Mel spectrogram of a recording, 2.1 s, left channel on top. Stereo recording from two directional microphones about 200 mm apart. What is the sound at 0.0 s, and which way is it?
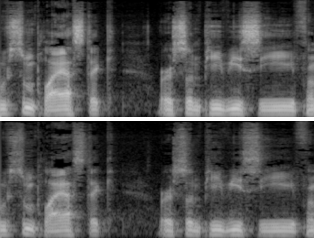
Speech, 50° left (ahead or behind).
